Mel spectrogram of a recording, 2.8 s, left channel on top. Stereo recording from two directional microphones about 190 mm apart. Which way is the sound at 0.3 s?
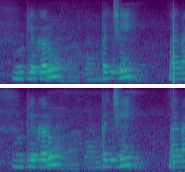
20° left (ahead or behind).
